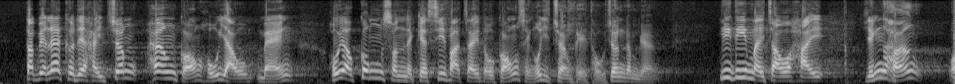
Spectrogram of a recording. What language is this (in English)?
Cantonese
